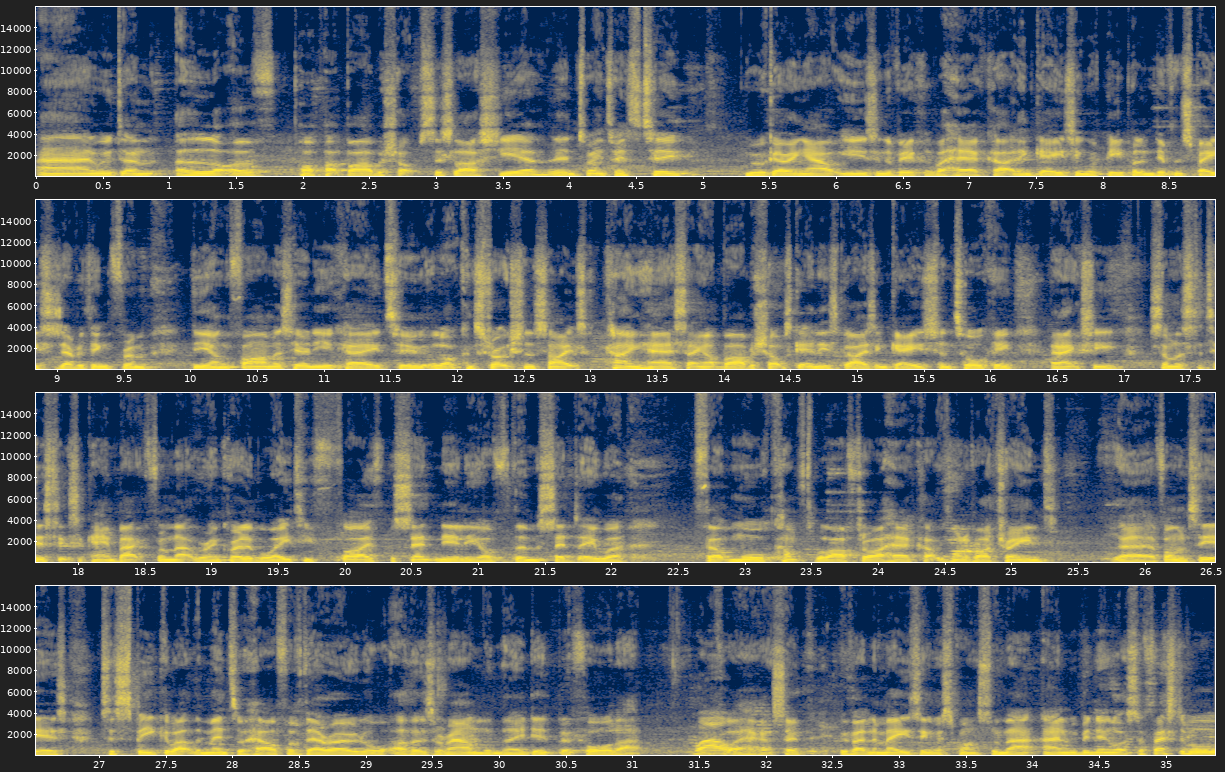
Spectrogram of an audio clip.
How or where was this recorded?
busy venue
